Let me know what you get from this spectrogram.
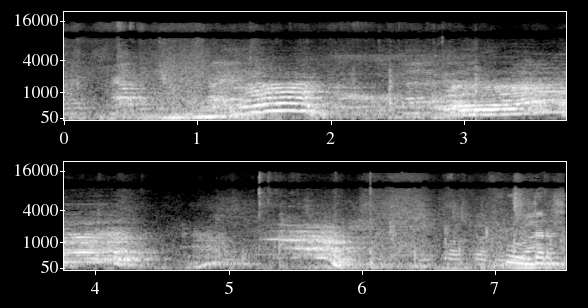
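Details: Cattle raging while being loaded onto a truck, giving several loud, drawn-out moos with arching, rising-then-falling pitch, one at a time with short gaps. Faint human voices can be heard in the background.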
